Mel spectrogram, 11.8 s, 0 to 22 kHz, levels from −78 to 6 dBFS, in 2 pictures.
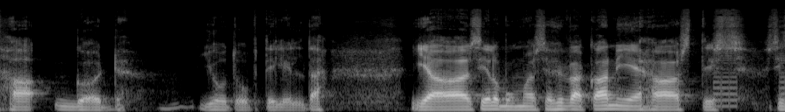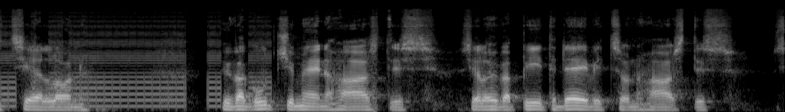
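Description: From 5.36 s to 7.93 s a GSM phone buzz sits under the speech, a hard, raspy tone at about 217 Hz with a dense stack of harmonics, roughly 14 dB below the signal. A nearby 2G handset transmitting in bursts at that rate is being rectified by the audio circuitry. Here the buzz comes and goes rather than holding steady, which fits a phone moving data rather than carrying a call.

At 8.69 s there is a short concealed packet loss, heard as a brief smear in the speech lasting about 40 ms. Around 20 ms of audio failed to reach the decoder in time, and the receiver filled the gap by extending the preceding sound before blending back into the real signal. The join is audible as a momentary blur rather than a clean dropout.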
